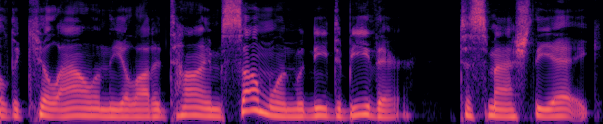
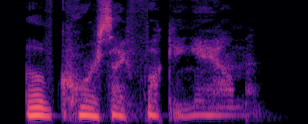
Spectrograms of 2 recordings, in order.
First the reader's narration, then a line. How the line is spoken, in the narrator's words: he whispered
